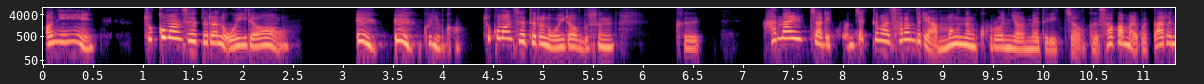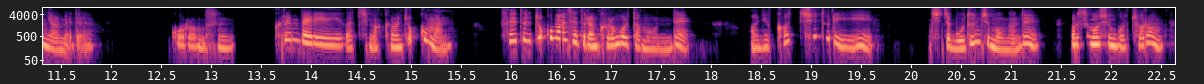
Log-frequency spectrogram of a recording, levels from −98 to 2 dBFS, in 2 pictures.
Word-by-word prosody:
아니 270 - 0 0.5
쪼끄만 415 +2 +7
새들은 275 -6 +2
오히려 205 0 +2 0.7
예 260 -10 +3 0.2
예. 275 -9 +4
그러니까. 210 -9 -4 0.2
쪼끄만 415 -1 +3
새들은 260 - +3
오히려 185 +1 +2
무슨 180 +3 -3 0.6
그 - - -7 0.7
1 355 +4 +1
알짜리 390 - +4
그런 215 - -5
쬐끄만 320 +8 +1
사람들이 335 +2 +2
안 160 - -1
먹는 220 -1 +4
그런 180 -3 -2
열매들 150 -1 -4
있죠, - - -7
그 - - -5
사과 235 +2 0
말고 220 - 0
다른 230 0 +1
열매들. 175 +5 -6 0.8
고런 190 - -4
무슨 175 -4 -7 0.4
크랜베리같이 225 - 0
막 - - -7
그런 185 -1 0
쪼끄만. 195 +1 -2 0.5
새들 325 +2 0
쪼끄만 425 -1 +3
새들은 240 - +2
그런 210 +1 +1
걸 240 -1 +4
따 185 -4 -5
먹는데 155 +3 -5 0.6
아니 175 0 -4
까치들이 285 - -3 0.6
진짜 - - 0
뭐든지 225 - -1
먹는데 175 - -1 0.3
말씀하신 220 0 +2
것처럼 200 +4 -1
220 Hz, 300 characters per minute, -23 LUFS, 185-295 Hz, 0.8 s, 쪼끄만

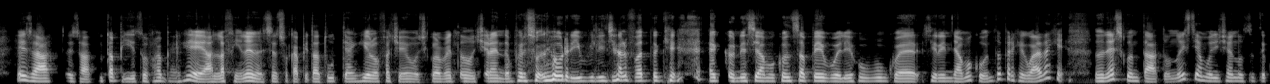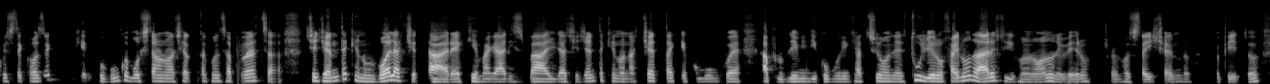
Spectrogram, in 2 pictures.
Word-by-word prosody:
esatto, 145 -8 +3
esatto, 130 0 -3
capito, 150 -4 -2
vabbè 145 -3 -6
che 185 -8 +6
alla 125 +3 +4
fine, 145 +3 +4
nel 125 -5 0
senso, 135 +2 -4
capita 125 +1 -1
a - - 0
tutti. 150 -2 -4
Anch'io 140 +3 +2
lo 135 - +1
facevo 130 -3 -2
sicuramente 140 +3 -1
non 140 -2 0
ci - - -2
rende 140 -2 +3
persone 175 +4 +4
orribili 165 -4 +4
già 190 +3 +4
il 190 - +3
fatto 175 +1 +2
che 175 +1 -1 0.2
ecco 160 0 +2
ne 160 +1 +2
siamo 155 -2 +3
consapevoli 165 -3 +3
e 150 - 0
comunque 150 -3 +1
ci 165 - -3
rendiamo 150 +4 0
conto. 160 - -3
Perché 185 -9 -3
guarda 145 - +2
che - - -5 0.3
non 150 +1 +1
è 225 - +6
scontato. 140 -8 0
Noi 155 - -2
stiamo 195 -8 -1
dicendo 155 0 -2
tutte 155 -1 -8
queste 145 -2 -8
cose 215 +10 -7
che 225 - -10
comunque 145 +3 -5
mostrano 150 -1 -1
una 140 0 -2
certa 145 +2 -5
consapevolezza. 150 -2 -3 0.2
C'è 170 - +1
gente 165 +9 +3
che 195 - -6
non 140 -3 -4
vuole 175 +8 +6
accettare 130 -8 +2
che 145 -3 -4
magari 130 0 -1
sbaglia, 130 +1 0
c'è 140 - -13
gente 150 +6 -4
che 150 - -10
non 130 -2 -5
accetta 150 +2 -2
e - - -7
che 135 - -7
comunque 135 0 -5 0.2
ha 140 - +3
problemi 135 +1 -5
di 135 0 -7
comunicazione, 135 +1 -5
tu 205 +10 -3
glielo 150 -4 +3
fai 140 +1 +2
notare, 180 -1 +5
ti 160 - -12
dicono: 125 -1 -8
"No, 120 +1 -4
non 155 -2 -2
è 120 - -7
vero, 115 +5 -6
cioè 115 - -15
co 125 +1 -10
stai 115 0 -3
dicendo," 125 +2 -9 0.2
capito. 120 +2 -7
145 Hz, 210 wpm, -21 LUFS, 135-160 Hz, 0.3 s, che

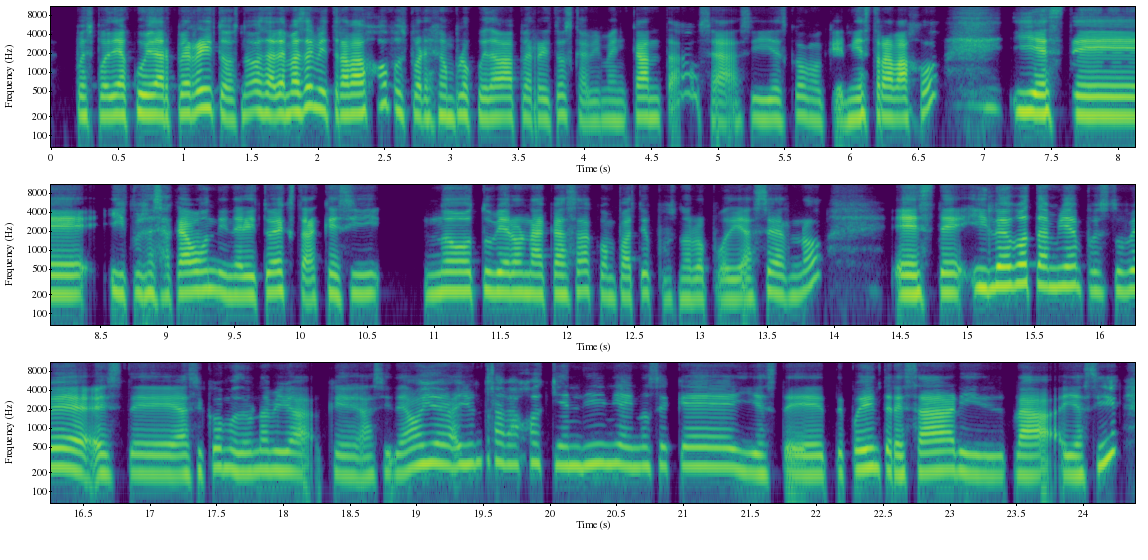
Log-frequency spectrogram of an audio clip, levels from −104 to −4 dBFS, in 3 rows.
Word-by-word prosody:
pues 210 -1 -4
podía 210 +1 +3
cuidar 215 -1 +4
perritos, 225 -4 +3
¿no? 225 +3 -4
O - - +2
sea, 225 - +3
además 225 +3 +5
de 295 - +5
mi 260 -3 +2
trabajo, 225 +7 +3
pues, 245 -7 -5
por 205 -1 -3
ejemplo, 210 +1 -3
cuidaba 200 0 +1
perritos 195 +2 -6
que 175 - -12
a - - -8
mí 170 0 -10
me 180 - -8
encanta, 190 - -1
o - - -16
sea, - - -3
así 185 +1 -6
es 180 -2 -6
como 190 -3 -7
que - - -7
ni 185 - -1
es 205 - +1
trabajo 200 - +2 0.5
y, 240 -1 +4
este, 205 -2 +4
y, 215 -2 -3
pues, 210 -1 -6
se 215 - -1
sacaba 215 +3 +2
un 235 0 -1
dinerito 195 0 -1
extra, 220 -6 0
que 205 +3 -2
si 205 +3 -6 0.3
no 225 +2 +1
tuviera 220 -1 +1
una 210 -1 +1
casa 210 +2 -2
con 195 -4 -9
patio, 190 +3 -5
pues 175 -1 -18
no 175 - -6
lo 175 0 -4
podía 175 +1 -4
hacer, 200 +2 -3
¿no? 240 - -5 0.5
Este, 210 +1 +3
y 260 0 +1
luego 275 +3 +7
también, 275 -1 +2
pues, 225 -3 -9
tuve, 230 -3 +2
este, 190 0 -3
así 190 +2 -4
como 230 -1 -3
de 205 - -2
una 220 +2 -4
amiga 215 -1 -3
que 185 -2 -6
así 180 +3 -9
de: 195 +3 -5
"Oye, 275 +4 +1
hay 265 +2 -2
un 285 - -6
trabajo 290 -2 -6
aquí 270 -2 -7
en 255 0 -2
línea 275 +1 -2
y 250 - -3
no 250 +1 -5
sé 255 +2 -8
qué 250 -1 -1
y 200 -2 -3
este, 185 0 -2
te 200 - -7
puede 225 +4 +3
interesar 215 -1 +2
y 185 -2 -4
bla 185 0 +2
y 185 -1 -1
así". 265 - 0
210 Hz, 215 wpm, -24 LUFS, 195-240 Hz, 0.5 s, luego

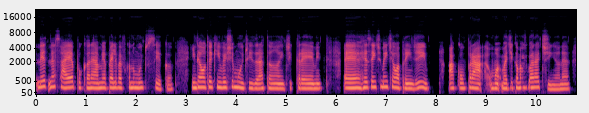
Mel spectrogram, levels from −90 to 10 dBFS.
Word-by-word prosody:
ne 255 +3 +1
nessa 255 -3 -1
época, 225 -2 +1
né, 215 0 +2
a 210 - +3
minha 220 +1 +1
pele 225 +1 +1
vai 225 0 +1
ficando 225 +2 -2
muito 225 +1 0
seca. 175 -4 -6 0.4
Então, 240 +2 +3
eu - - +1
tenho 245 0 0
que 240 - -3
investir 230 +2 0
muito 215 -4 0
em - - +1
hidratante, 200 -1 -1
creme. 200 -1 +1 0.4
Eh, 220 0 +5
recentemente 250 +3 0
eu 235 - +3
aprendi 205 +1 +1 0.4
a 215 - +3
comprar 210 0 +2
ah, - - -9
uma 205 0 +1
uma 200 0 +1
dica 225 +2 -3
mais 225 0 -1
baratinha, 210 -8 -1
né? 185 +1 -2
220 Hz, 185 wpm, -20 LUFS, 200-230 Hz, 0.4 s, Eh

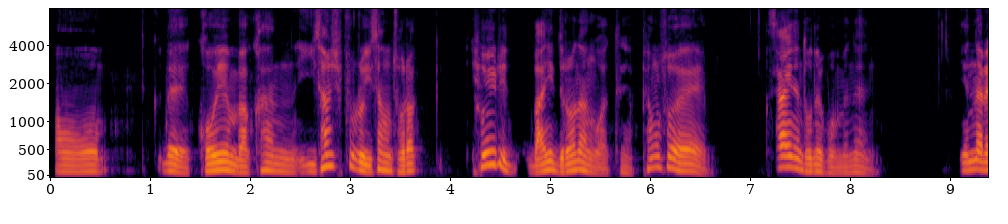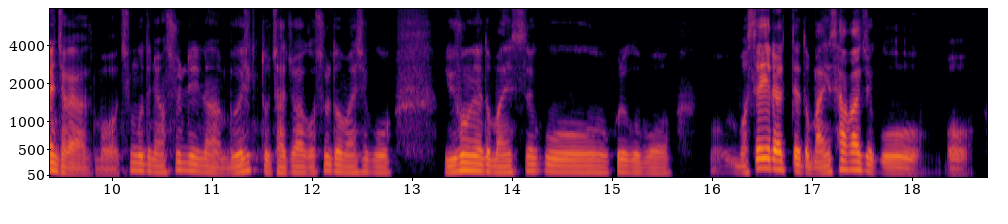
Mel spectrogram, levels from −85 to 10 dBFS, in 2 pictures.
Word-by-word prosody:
어. 115 0 +1 0.5
그 - - -20
네 115 -8 +3
거의 140 +4 +7
막 105 -5 0
한 125 -5 -1
20-30% 145 - +1
이상 135 +4 +3
절약 125 +3 +1 0.6
효율이 220 - +4 0.2
많이 120 +7 +3
늘어난 125 0 +3
것 - - -3
같아요. 90 +4 -9
평소에 160 - +2 0.6
쌓이는 190 -2 +3
돈을 120 -3 +1
보면은 95 -2 -6 0.9
옛날엔 145 -1 +4
제가 85 -6 -3
뭐 80 -1 -10
친구들이랑 125 - -4
술이나 115 -7 -4
뭐 90 +3 -4
외식도 115 -3 -4
자주 100 +2 -4
하고 95 -1 -3
술도 115 +2 -3
마시고 100 -1 -6 0.5
유흥에도 125 +2 +2
많이 105 0 -2
쓰고 110 -3 -3
그리고 105 -2 -3
뭐 90 -2 -8 0.4
뭐 - - -21
-뭐 105 0 -6
세일할 170 +3 +5
때도 125 -7 -1
많이 95 +3 -2
사 155 +6 0
가지고 95 - -1 0.2
뭐 80 -1 -10
115 Hz, 280 characters per minute, -23 LUFS, 100-135 Hz, 0.9 s, 거의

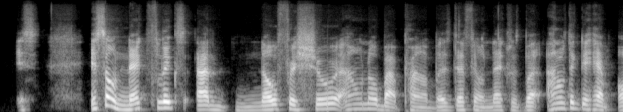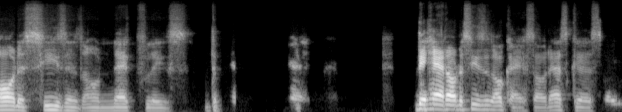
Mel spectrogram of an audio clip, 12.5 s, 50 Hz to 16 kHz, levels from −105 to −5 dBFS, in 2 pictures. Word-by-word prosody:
It's - - -10 0.5
it's - - +2
on 155 - +6
Netflix, 190 +5 +4
I 145 0 +6
kn 130 -5 -10
know 120 +5 +1
for 155 0 -1
sure, 160 +4 +1
I - - -4
don't 160 +2 -8
know 165 -1 -2
about 155 - -1
Prime, 110 -5 -6
but 115 - -2
it's 120 - -7
definitely 130 -2 -4
on 125 - 0
Netflix, 120 -4 -12
but 125 - -1
I 155 - -3
don't 180 +1 -3
think 185 -3 -2
they 160 - 0
have 145 - +1
all 135 +1 +3
the 120 - -4
seasons 120 -6 -7
on 105 0 -14
Netflix, 105 -2 -11 0.2
the - - -16 0.7
yeah. - - -12 1.2
They 160 - +7
had 155 -1 +6
all 150 -1 +6
the 140 - -5
seasons? 145 -1 -9
Okay, 130 -6 -9
so 105 - -14
that's 125 +1 -9
good, 110 -3 -14
so - - -17
135 Hz, 200 wpm, -20 LUFS, 115-155 Hz, 1.2 s, They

